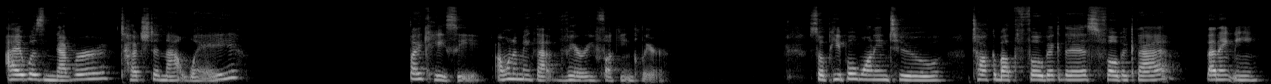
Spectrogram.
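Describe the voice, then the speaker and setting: A woman's voice: mid-range voice, fairly even intonation, measured pace. A woman talking casually to camera in a defensive, blunt and emphatic way, with swearing.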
